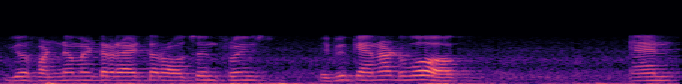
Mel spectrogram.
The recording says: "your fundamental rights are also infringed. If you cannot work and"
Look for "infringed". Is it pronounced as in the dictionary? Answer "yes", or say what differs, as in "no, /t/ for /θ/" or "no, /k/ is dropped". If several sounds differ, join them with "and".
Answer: no, /l/ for /ɹ/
